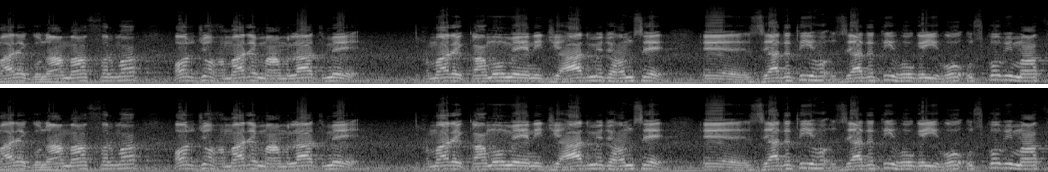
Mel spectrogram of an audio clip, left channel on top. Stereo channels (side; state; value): both; identical; correlation 1.00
